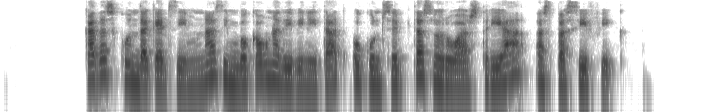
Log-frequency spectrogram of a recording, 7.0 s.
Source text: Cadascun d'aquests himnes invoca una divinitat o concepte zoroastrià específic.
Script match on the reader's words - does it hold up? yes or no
yes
